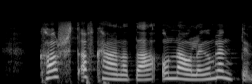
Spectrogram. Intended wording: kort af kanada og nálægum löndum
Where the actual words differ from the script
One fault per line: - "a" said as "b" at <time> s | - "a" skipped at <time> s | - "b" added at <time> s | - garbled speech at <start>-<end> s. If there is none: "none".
none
